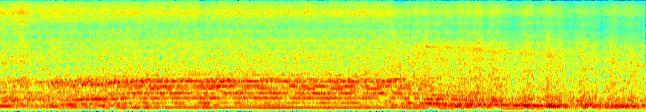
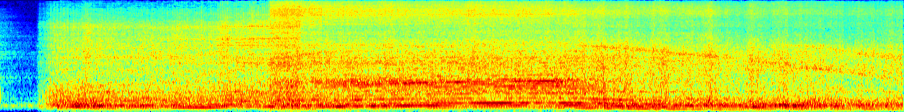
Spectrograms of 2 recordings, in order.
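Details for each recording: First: Honda Beat fuel-injected scooter: revs climb with a rising buzz that wavers and sags at high rpm, as if running out of fuel, caused by a faulty throttle position sensor reading wrong degrees. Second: Fuel-injected Honda Beat after replacing the faulty throttle position sensor that caused stumbling at high rpm: engine picks up cleanly from idle, pitch rising and falling smoothly with no stumble; revs normal.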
